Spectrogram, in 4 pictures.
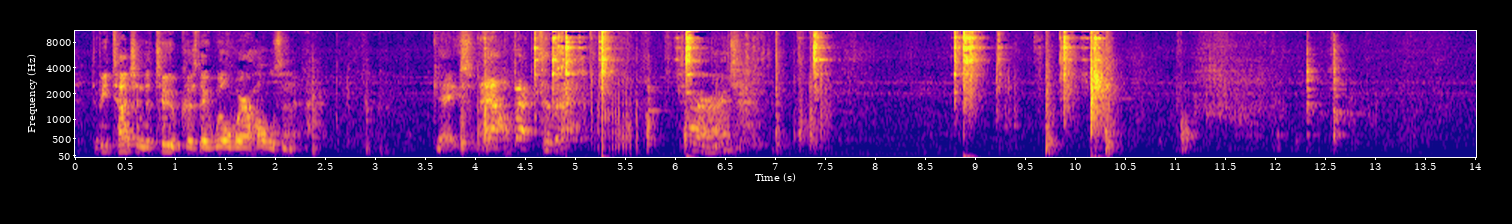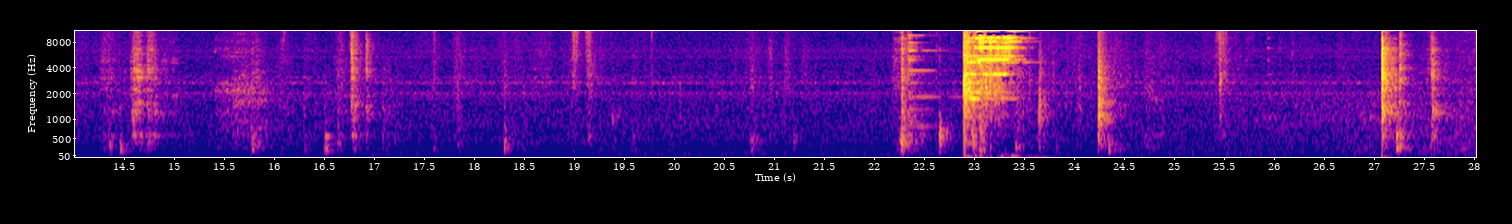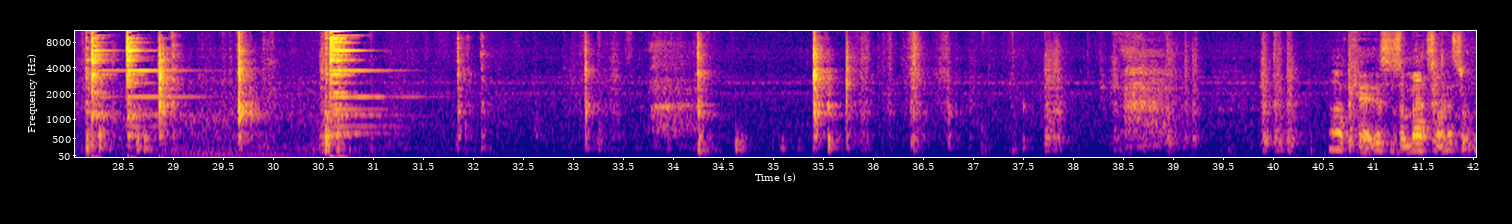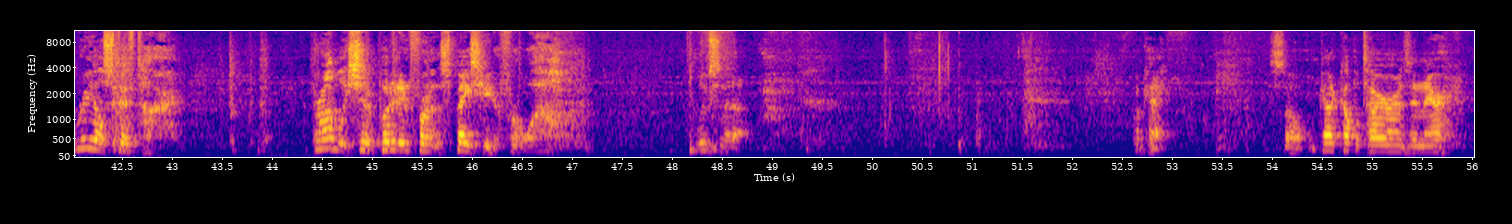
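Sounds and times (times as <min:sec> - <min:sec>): tire irons clinking on wheel rim: 0:22.2 - 0:23.8, 0:27.0 - 0:32.2.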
